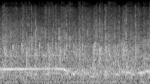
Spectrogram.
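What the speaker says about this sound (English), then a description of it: "Give him a round of applause." Crowd applause at a bare knuckle fighting championship weigh-in, loud continuous clapping from a close audience over a brief stretch, with a faint tonal whine running through it.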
